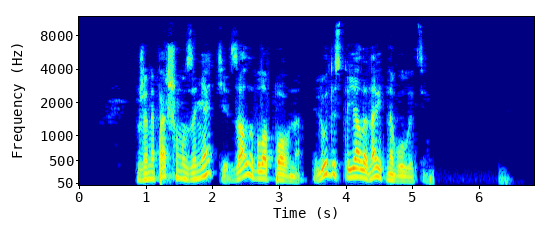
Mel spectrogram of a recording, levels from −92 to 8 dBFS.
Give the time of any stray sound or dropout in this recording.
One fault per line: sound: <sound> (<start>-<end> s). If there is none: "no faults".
no faults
